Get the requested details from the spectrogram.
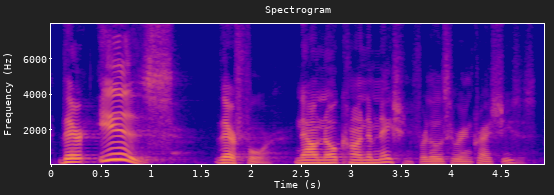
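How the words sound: The stress is on "is".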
